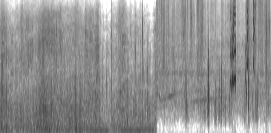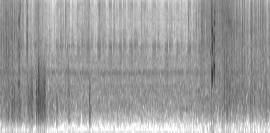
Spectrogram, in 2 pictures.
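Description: Handling noise while a tarp tent is pitched: rustling of the tarp fabric, then after an abrupt change a quieter stretch with a few short, sharp squeaks.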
